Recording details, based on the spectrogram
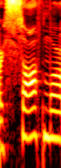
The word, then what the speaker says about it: sophomore: So again, this pronunciation, it's spelled SOPHOMORE, but the PH is like in phone. It's a F sound. – Yeah. – And it almost sounds like sophomore. – You actually don't say the second O.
